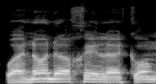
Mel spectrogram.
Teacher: Wa nudkhilkum dengan dengung dua harakat lebih kepada bunyi mim dan dengan bibir tertutup mim di sini. Kum bunyi kepada mim.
